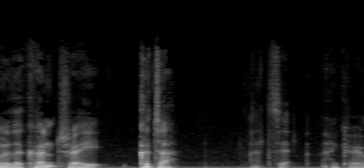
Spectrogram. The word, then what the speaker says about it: Qatar: I can imagine the Qatari at the airport.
